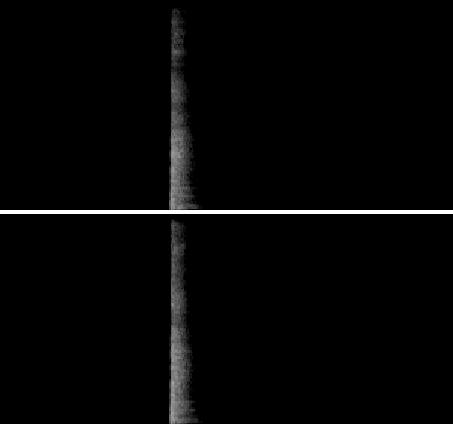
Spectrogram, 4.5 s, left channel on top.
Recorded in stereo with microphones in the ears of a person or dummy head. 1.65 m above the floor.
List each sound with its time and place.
1.7 s a snare drum: 20° right (ahead or behind), 0.8 m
